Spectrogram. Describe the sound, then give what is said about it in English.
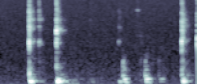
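Keyboard clicking with a clacky, typewriter-like sound: a handful of sharp keystrokes in an uneven rhythm, some louder and some softer, with no talking. “You sound like you're on an old school typewriter right now. I can hear every click you make.”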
